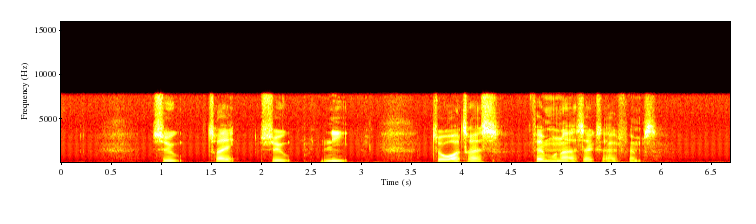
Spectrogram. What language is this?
Danish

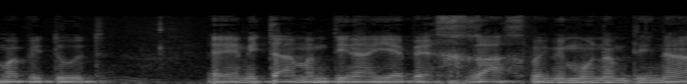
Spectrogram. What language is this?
Hebrew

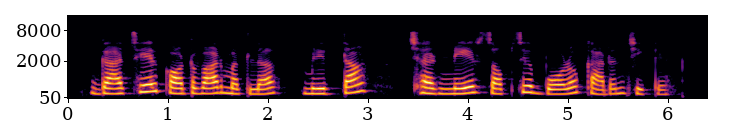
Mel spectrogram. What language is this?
Magahi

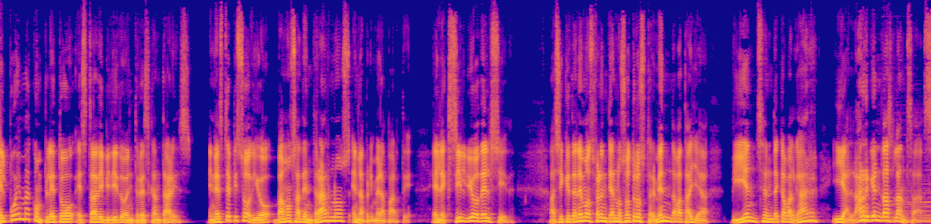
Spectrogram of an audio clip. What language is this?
Spanish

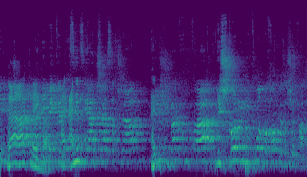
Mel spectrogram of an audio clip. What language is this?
Hebrew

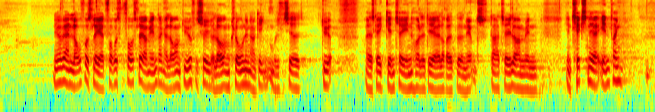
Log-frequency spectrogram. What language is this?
Danish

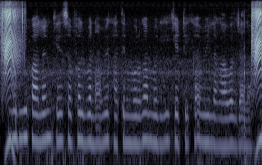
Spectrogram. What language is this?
Bhojpuri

